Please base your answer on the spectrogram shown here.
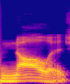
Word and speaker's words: knowledge: Again, no K sound. We have knowledge.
